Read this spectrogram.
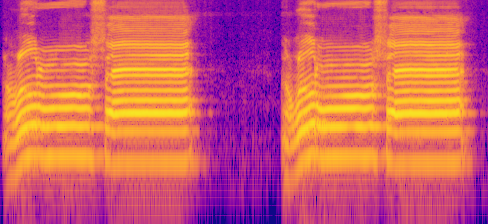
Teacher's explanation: आगे देखिए, आइन को रा के साथ मिलाएंगे, रा को मोटी आवाज से पढ़ेंगे मगर कलकला नहीं करेंगे। उर्फा उर इस तरह नहीं पढ़ेंगे।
